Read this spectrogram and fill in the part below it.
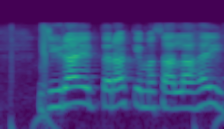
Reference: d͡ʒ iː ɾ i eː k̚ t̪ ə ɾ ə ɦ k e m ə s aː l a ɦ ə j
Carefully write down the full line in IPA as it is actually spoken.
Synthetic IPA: d͡ʒ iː ɾ a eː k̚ t̪ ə ɾ ə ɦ k e m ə s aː l a ɦ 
